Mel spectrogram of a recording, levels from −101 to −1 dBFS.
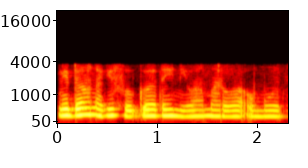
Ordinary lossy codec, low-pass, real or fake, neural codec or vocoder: none; 3.6 kHz; real; none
